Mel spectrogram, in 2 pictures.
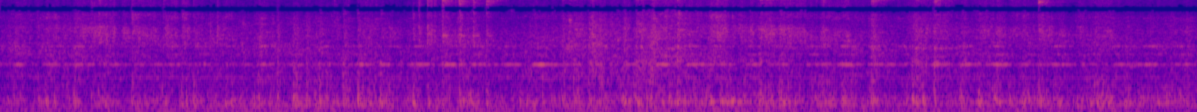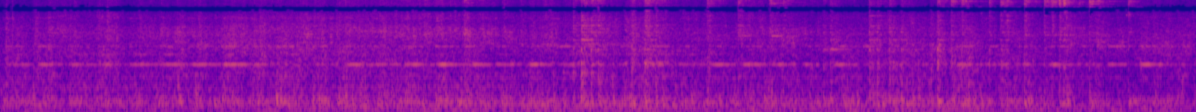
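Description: A freight train of loaded open-top aggregate cars rolling steadily past a grade crossing: a continuous rumble and clatter of steel wheels on rail, with a thin steady high tone running under it.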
